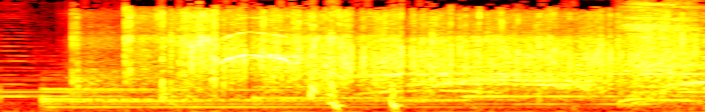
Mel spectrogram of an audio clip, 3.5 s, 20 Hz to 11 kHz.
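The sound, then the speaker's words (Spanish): A loud, dense wash of audience applause and crowd noise starts almost at once and continues steadily, with a sustained low musical tone or chord beneath it. “Como siempre, el aplauso cálido, el aplauso receptivo es 100% para ustedes.”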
